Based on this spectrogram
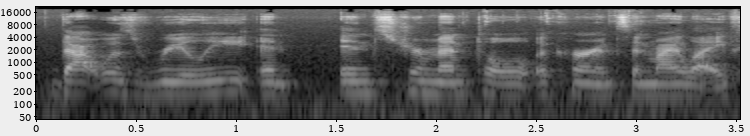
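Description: Over noticeable background noise and audible room echo, a woman with an American accent talks at a moderate pace in a fairly low voice. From Florida, Brevard County. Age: 20s. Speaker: teacher and ministry leader. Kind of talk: casual interview. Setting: at host's home. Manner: laughs often.

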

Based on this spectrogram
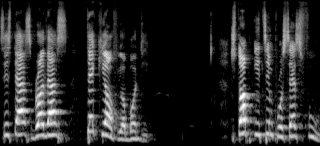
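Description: With a Nigerian accent, a woman speaks at a fairly slow pace and a high pitch, her bright, sharp tone marked by very wide pitch swings, big swings in loudness and long, frequent pauses. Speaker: preacher. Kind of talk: sermon; congregational prayer. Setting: church.

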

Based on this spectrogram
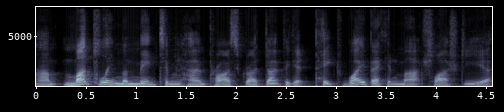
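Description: A man talks in an Australian accent at medium pitch. His pace is fairly quick and his intonation lively. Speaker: chief economist hosting an investing podcast. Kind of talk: economic commentary monologue.

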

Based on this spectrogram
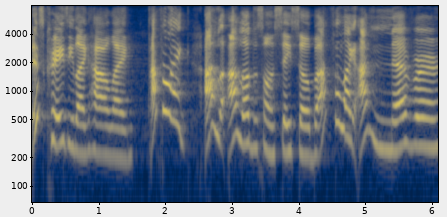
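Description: In a raised, projected voice, a woman sounds high-pitched and bright, sharp in tone, with lively intonation and big swings in loudness. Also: moderate pace. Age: 20s. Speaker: podcast co-host. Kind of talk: casual chat.

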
